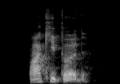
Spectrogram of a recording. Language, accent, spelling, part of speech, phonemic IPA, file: French, France, brachypode, noun, /bʁa.ki.pɔd/, LL-Q150 (fra)-brachypode.wav
- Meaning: brachypodium (of genus Brachypodium)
